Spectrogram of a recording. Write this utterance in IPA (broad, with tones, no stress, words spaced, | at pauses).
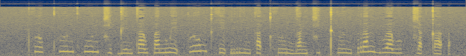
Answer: pʰlo˦˥k̚ pʰlu˧nkʰwu˧n t͡ɕe˨˩k̚de˩˦nta˧wpa˦˥n we˨˩ʔklo˥˩mkʰe˨˩ʔ ri˩˦nka˨˩t̚pʰlu˨˩nda˨˩ŋ t͡ɕi˨˩t̚kʰlɯ˨˩ŋpra˥˩ŋ bu˥˩a̯ wu˦˥k̚t͡ɕa˨˩k̚ta˨˩ʔ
